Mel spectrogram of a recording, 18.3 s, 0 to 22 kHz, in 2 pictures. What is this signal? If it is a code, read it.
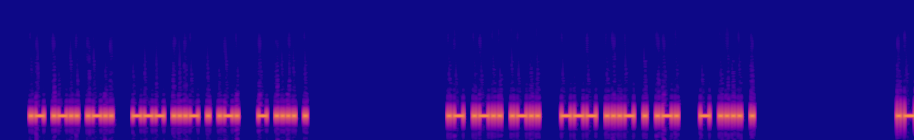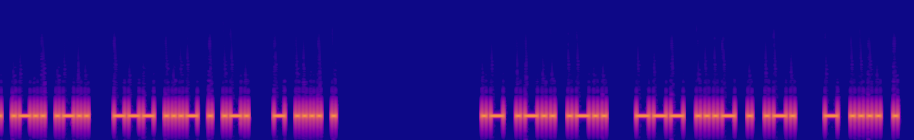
Morse code, heard as a keyed tone, about 33 wpm, 700 Hz. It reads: ALL OVER THE ALL OVER THE ALL OVER THE ALL OVER THE
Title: Speed-Racing - Sets of 3 Words 28wpm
